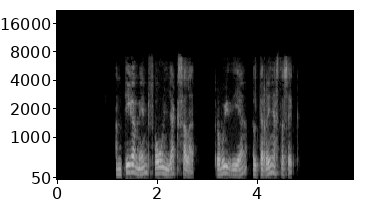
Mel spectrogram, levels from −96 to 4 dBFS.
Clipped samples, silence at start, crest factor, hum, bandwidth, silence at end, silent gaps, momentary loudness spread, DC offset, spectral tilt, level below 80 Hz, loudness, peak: under 0.1%; 1.2 s; 20 dB; none; 7.8 kHz; 1.2 s; 2.87-3.15 s; 11 LU; under 0.1%; -5.5 dB/octave; -78 dBFS; -34 LUFS; -16 dBFS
